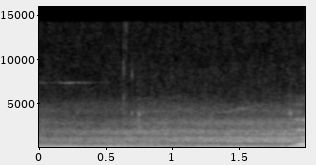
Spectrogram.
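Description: Steady low mechanical hum, made of a few even low tones, from a running motor.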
